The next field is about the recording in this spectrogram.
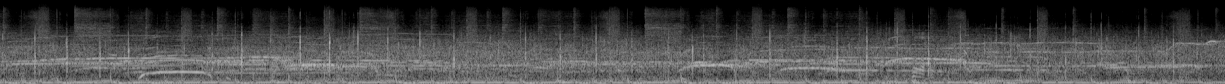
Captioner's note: cheers and applause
